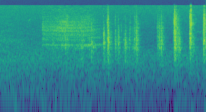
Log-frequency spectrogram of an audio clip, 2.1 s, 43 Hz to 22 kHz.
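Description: A brief rustle, then a run of light, irregular clicks as fingers take hold of and work the folding plastic center-column crank handle of a Magnus VT-350 video tripod.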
